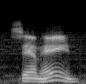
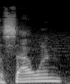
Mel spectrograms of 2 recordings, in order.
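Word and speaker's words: Samhain: know the cult names Sam Hayne is the real name for Halloween yes or actually the the Celtic pronunciation that someone has told me is uh sauwin or saving ah something like that oh I could see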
